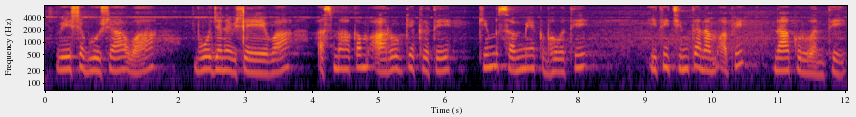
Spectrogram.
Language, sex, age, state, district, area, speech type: Sanskrit, female, 60+, Karnataka, Udupi, rural, spontaneous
